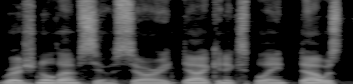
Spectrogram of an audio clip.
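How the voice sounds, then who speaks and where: A man's voice: fairly low pitch, completely flat delivery, brisk, smooth, lightly acted. A man voicing an anxious, hesitant young woman in a visual novel game, with a questioning manner. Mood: apologetic.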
